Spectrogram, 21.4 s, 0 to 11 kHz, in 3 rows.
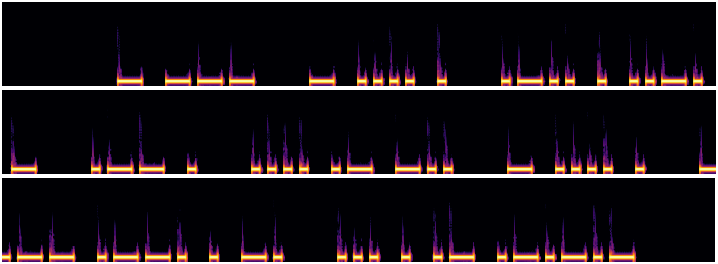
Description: Morse code, heard as a keyed tone, about 15 wpm, 700 Hz. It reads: TO THE LEFT WE HAD THE OPEN SEA.
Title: Sentences from Top 1000 Words - Review Part 1 - 15wpm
